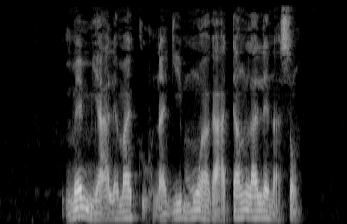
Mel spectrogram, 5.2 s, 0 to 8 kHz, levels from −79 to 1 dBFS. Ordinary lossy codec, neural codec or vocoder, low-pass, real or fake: MP3, 64 kbps; none; 7.2 kHz; real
